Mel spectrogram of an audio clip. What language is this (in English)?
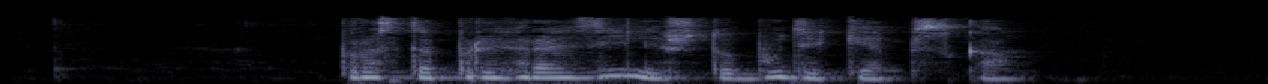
Belarusian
